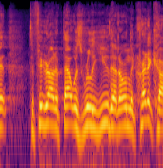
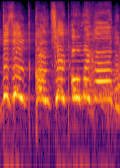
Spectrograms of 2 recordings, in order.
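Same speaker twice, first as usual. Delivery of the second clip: very high, horrified mother shriek; mock-shocked mom discovering it's a concert; hammed-up high-pitched mother's outcry; imitated mom. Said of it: "she was like".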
